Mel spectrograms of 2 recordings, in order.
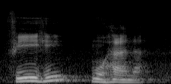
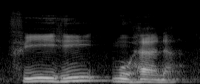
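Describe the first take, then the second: First: The pronoun vowel in fihi is lengthened. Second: The pronoun vowel in fihi is lengthened.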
